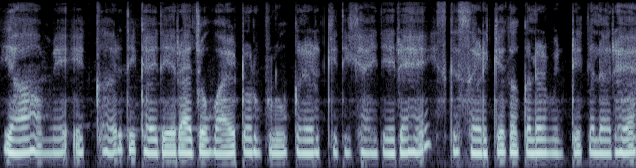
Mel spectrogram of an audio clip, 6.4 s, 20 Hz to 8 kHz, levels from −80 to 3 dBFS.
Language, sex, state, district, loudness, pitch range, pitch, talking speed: Hindi, female, Bihar, West Champaran, -16 LUFS, 200-210 Hz, 205 Hz, 235 wpm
